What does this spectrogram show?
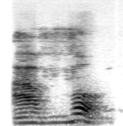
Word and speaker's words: avô: Avô. É com uma pronúncia fechada, cerrada.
